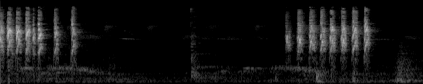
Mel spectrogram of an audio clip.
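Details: Eurasian tree sparrow chirping in two rapid volleys of loud, scratchy notes, with faint softer chirps in the quiet stretch between them.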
